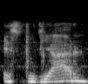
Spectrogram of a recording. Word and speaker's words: estudiar: So verbs like estudiar, to study, they have the emphasis on that last syllable.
